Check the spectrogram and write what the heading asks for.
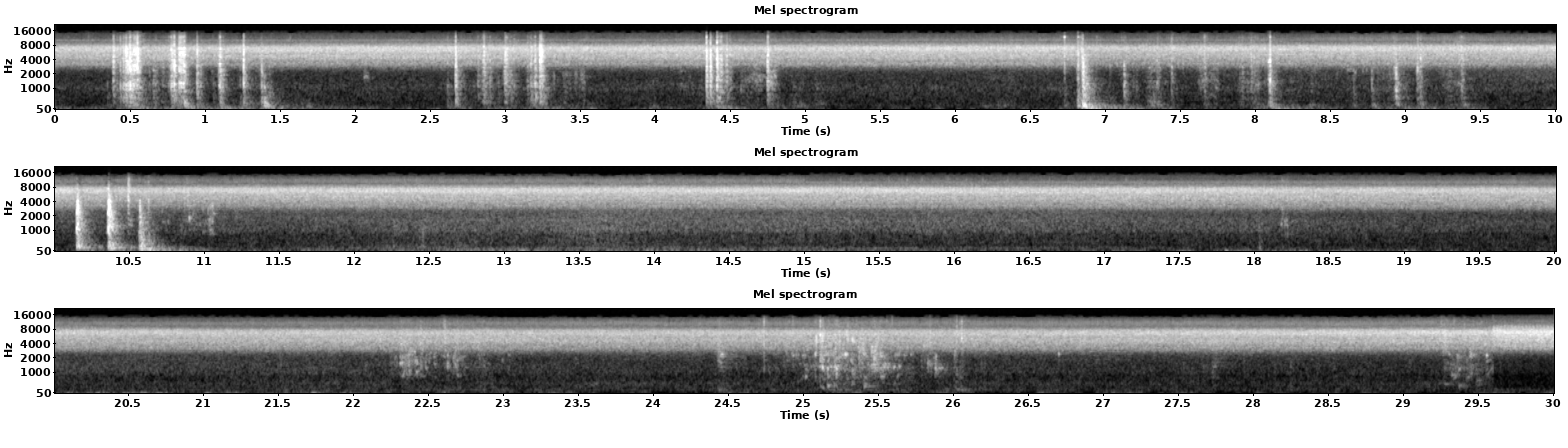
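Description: Handheld fish scaler scraping scales off a bluegill on a plastic cutting board, in quick irregular strokes for roughly the first ten seconds. After that only a steady high-pitched hiss remains, with a couple of faint small sounds.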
